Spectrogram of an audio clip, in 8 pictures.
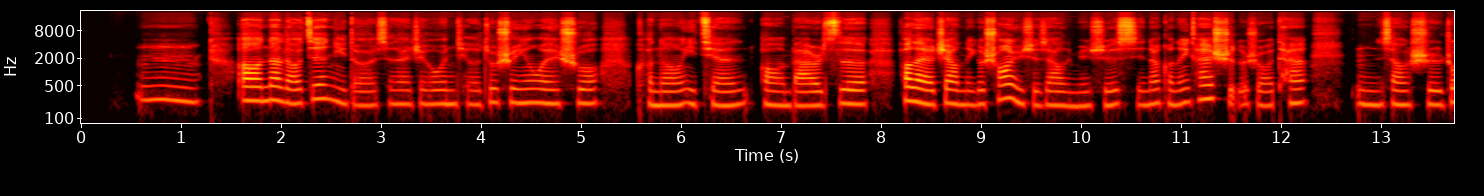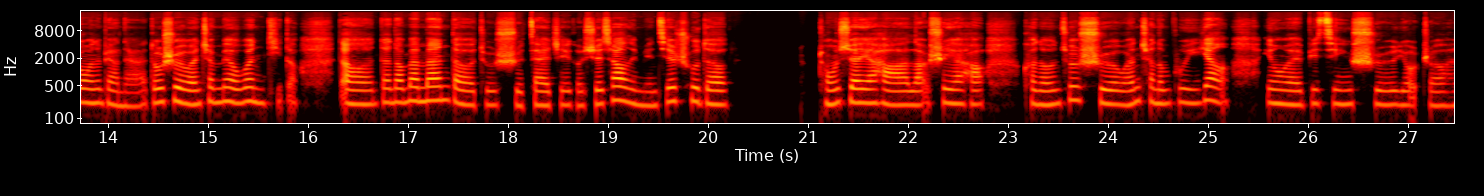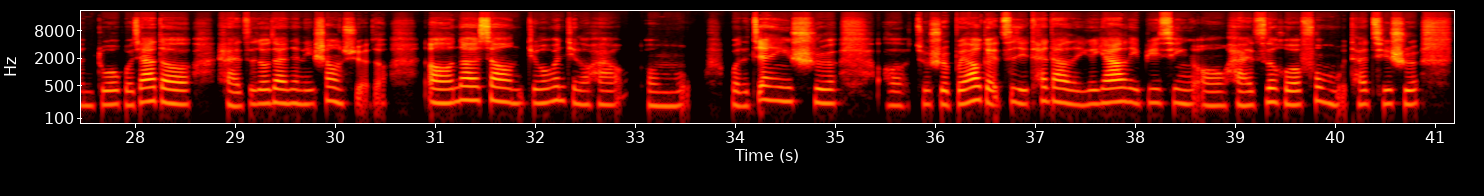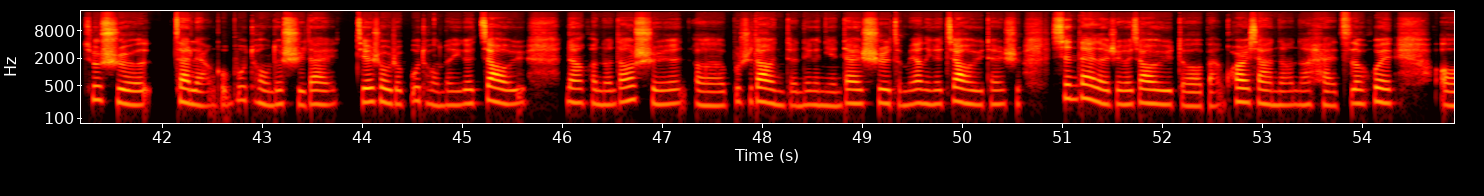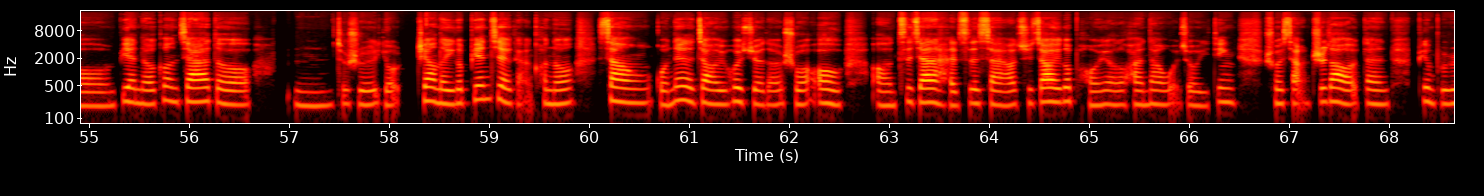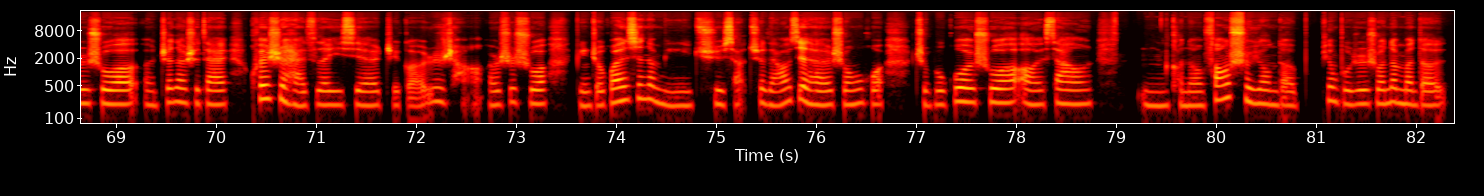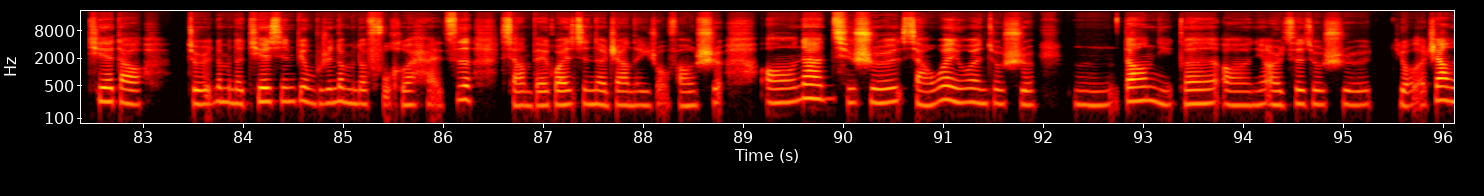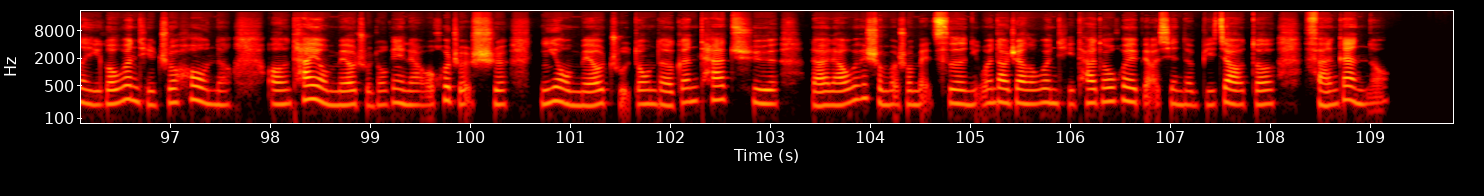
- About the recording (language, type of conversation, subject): Chinese, advice, 我因为与家人的价值观不同而担心被排斥，该怎么办？
- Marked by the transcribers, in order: teeth sucking; other background noise; teeth sucking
